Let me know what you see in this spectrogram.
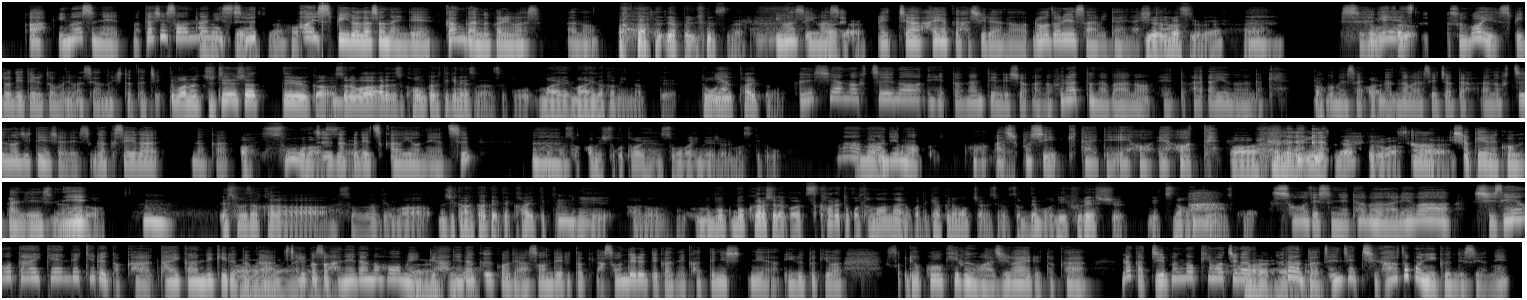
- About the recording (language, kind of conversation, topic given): Japanese, podcast, 休日はどうやってリフレッシュしてる？
- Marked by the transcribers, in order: laugh; chuckle; laugh; other background noise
